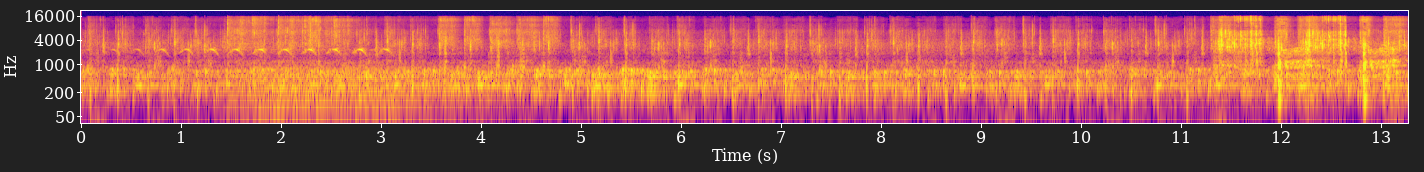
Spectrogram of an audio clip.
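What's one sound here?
Footsteps of a game character patter across the ground.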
